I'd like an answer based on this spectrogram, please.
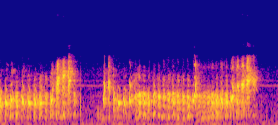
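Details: Sue Ellen and Siv, two pet dogs, in a heated back-and-forth over a bone: near-continuous rapid yodel-like grumbling and whining with brief rising yelps, broken by one short silence, indoors.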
